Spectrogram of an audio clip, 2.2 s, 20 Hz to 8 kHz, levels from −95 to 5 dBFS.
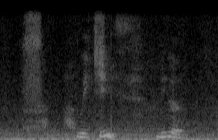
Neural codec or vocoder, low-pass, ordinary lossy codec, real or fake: none; 7.2 kHz; none; real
